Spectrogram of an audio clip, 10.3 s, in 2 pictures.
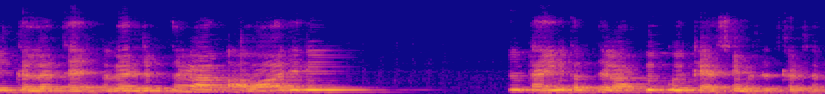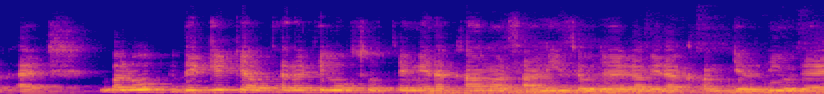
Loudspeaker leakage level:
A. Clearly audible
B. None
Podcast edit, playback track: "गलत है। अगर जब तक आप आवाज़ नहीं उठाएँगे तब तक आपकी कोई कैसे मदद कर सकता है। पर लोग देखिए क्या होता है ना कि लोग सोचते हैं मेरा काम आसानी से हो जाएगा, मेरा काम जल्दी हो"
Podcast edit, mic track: A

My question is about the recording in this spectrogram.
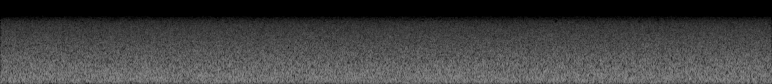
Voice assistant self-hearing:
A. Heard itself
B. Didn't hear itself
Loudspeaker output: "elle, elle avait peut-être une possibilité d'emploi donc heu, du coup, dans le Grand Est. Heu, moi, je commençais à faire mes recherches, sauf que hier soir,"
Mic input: B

